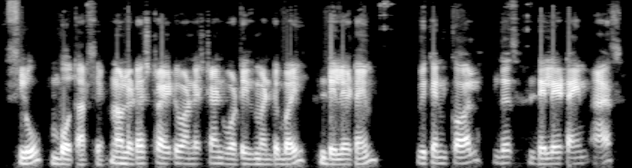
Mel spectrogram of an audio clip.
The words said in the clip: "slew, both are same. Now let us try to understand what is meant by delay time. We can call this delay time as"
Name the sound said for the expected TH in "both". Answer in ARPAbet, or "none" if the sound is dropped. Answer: T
